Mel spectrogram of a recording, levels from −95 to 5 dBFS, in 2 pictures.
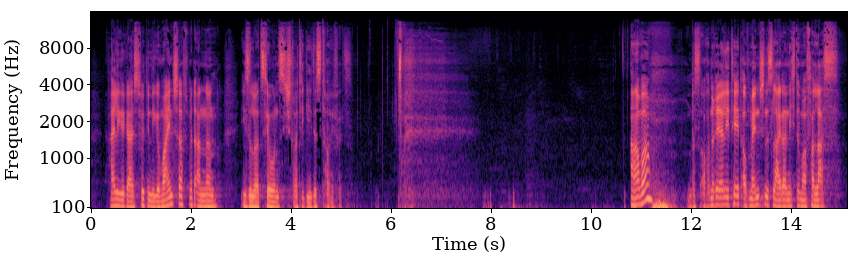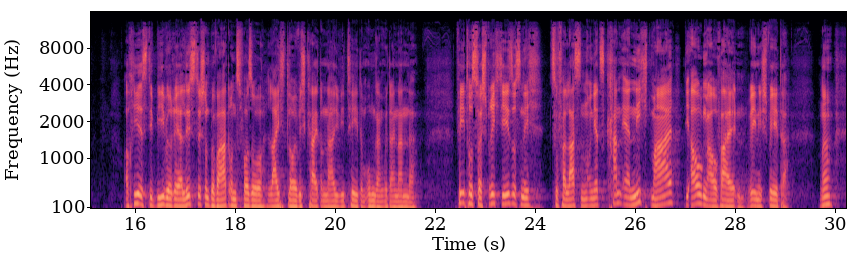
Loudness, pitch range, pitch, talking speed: -20 LUFS, 105-140 Hz, 115 Hz, 125 wpm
